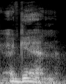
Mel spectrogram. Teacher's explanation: again is a stress on the end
